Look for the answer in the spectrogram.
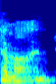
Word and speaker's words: Haman: And what is also interesting is that Haman, I call him Haman, Haman, whatever, it's pronounced Haman, sends the orders nearly a year in advance of the chosen date.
